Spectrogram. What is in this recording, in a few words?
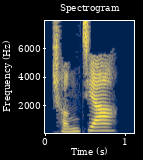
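"成家", Mandarin Chinese; hsk; chinese flashcards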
